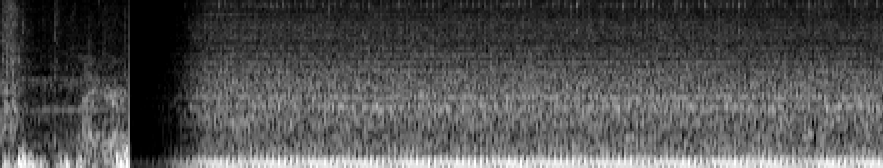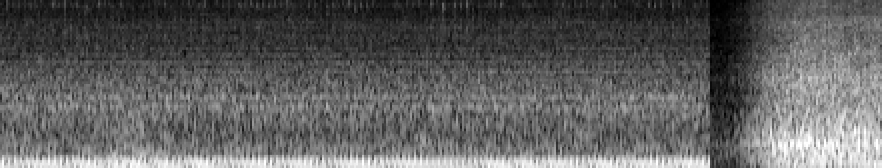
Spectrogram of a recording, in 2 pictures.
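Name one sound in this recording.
A vehicle's engine hums steadily.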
